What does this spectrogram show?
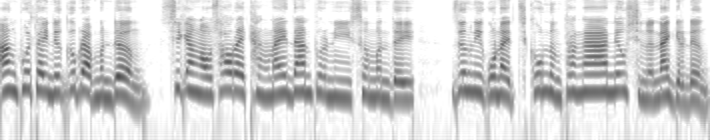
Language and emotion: Bodo, angry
